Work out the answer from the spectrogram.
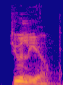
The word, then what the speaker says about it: Giulio: Giulio. Okay, Giulio.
